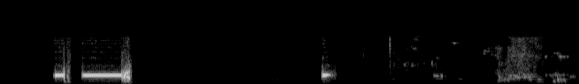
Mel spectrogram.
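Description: Telephone tones as a number is dialed for a football fans' phone-in call: a short beep, a longer steady tone, then another short beep a couple of seconds later, followed by faint clicks and rustling.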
